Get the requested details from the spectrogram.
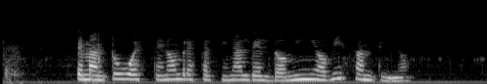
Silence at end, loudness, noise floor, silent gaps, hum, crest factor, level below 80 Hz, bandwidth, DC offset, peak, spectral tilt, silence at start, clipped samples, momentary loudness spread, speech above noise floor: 0.75 s; -20 LUFS; -49 dBFS; none; none; 16 dB; -56 dBFS; 3.7 kHz; under 0.1%; -4 dBFS; -10 dB/octave; 0.05 s; under 0.1%; 10 LU; 30 dB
